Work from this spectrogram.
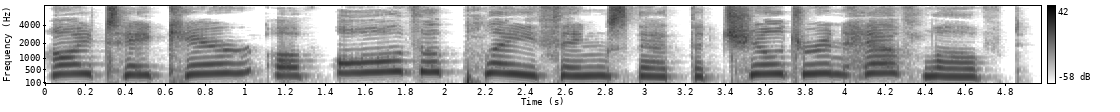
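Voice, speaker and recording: A gentle nursery fairy from a children's storybook. The voice floats very high, far above ordinary talk. She speaks slowly and soothingly, with a caring, kindly manner. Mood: gentle, reassuring.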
